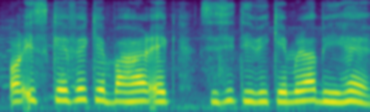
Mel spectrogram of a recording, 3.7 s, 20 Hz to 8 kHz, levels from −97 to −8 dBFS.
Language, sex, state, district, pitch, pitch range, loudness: Hindi, female, Arunachal Pradesh, Papum Pare, 225 Hz, 215-240 Hz, -14 LUFS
